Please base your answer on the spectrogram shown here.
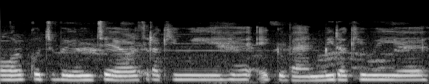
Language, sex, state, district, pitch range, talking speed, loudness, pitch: Hindi, female, Chhattisgarh, Balrampur, 205-220 Hz, 180 wpm, -14 LUFS, 215 Hz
